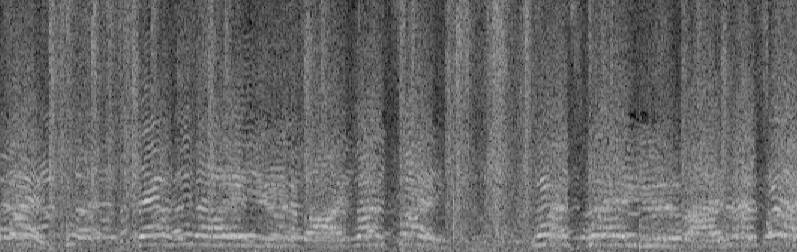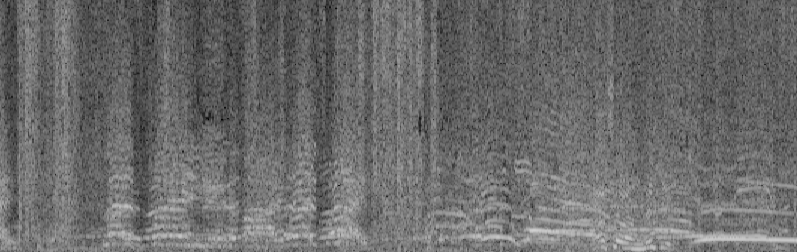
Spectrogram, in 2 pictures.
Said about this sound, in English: Do you guys want to give just one final cheer? Yeah. Okay, cheer.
